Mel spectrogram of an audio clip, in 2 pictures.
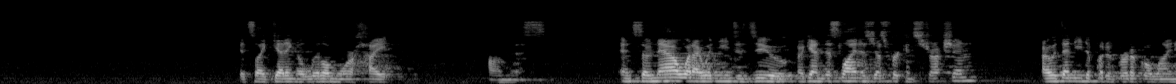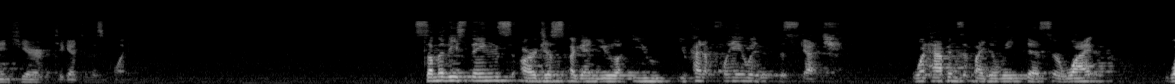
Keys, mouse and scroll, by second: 1.1-3.7 drag, 3.7-4.2 scroll up 1, 4.2 scroll down 1, 4.9-5.3 scroll up 1, 5.3 scroll down 1, 6.9 click, 7.2-8.1 scroll down 1, 8.1 click, 9.5 l, 13.8 Escape, 14.4-15.2 scroll up 1, 15.7 d, 16.5 click, 21.7 Escape, 23.1 scroll up 1.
